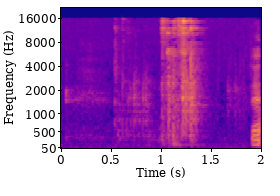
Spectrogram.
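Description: A brief, light clink and rattle a little after one second in, from small fly-tying tools or a head cement bottle handled on the bench.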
